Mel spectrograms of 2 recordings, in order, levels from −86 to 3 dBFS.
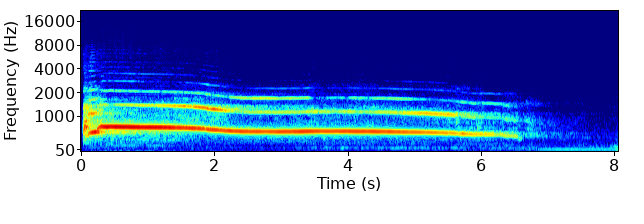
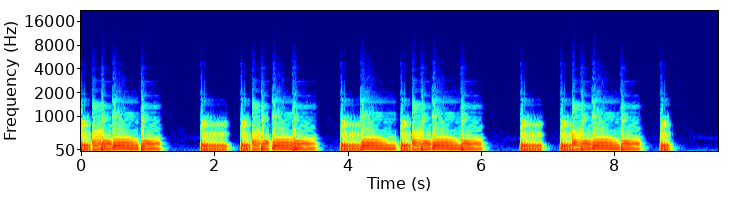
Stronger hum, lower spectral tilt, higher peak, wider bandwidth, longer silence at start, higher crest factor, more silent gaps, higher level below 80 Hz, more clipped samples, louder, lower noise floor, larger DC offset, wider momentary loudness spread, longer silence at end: neither; second, -5.5 dB/octave vs -13 dB/octave; about the same, -2 dBFS vs 0 dBFS; first, 2.7 kHz vs 2.3 kHz; about the same, 0.05 s vs 0 s; about the same, 12 dB vs 12 dB; neither; second, -66 dBFS vs -18 dBFS; neither; about the same, -12 LUFS vs -13 LUFS; second, -57 dBFS vs -66 dBFS; neither; first, 16 LU vs 7 LU; first, 1.5 s vs 0.7 s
